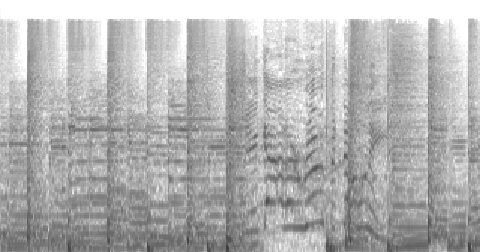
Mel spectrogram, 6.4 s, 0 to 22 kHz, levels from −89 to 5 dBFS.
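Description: From 0.39 s to 5.57 s, a call bitrate drop coarsens the audio. It turns rough and muffled, which fits 64 falling to 15 kbps.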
